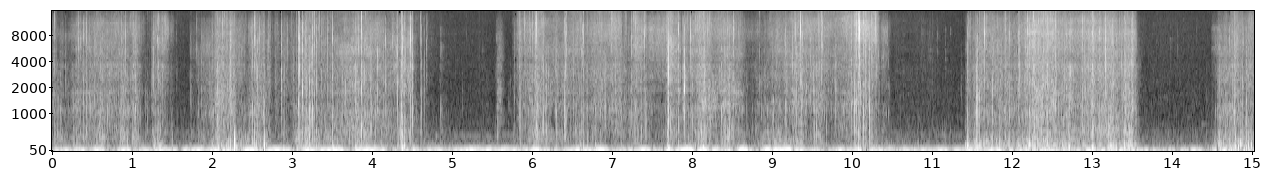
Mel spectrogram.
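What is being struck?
Floral foam brick in crinkly plastic wrap.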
